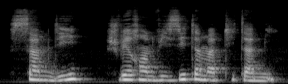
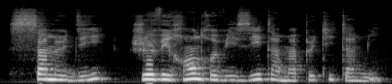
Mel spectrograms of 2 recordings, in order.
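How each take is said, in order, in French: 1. La plupart des voyelles faibles sont omises. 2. Beaucoup de voyelles faibles sont prononcées pleinement. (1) "Dans un style de parler informel" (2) "Style littéraire, poétique, on va prononcer beaucoup de choix"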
